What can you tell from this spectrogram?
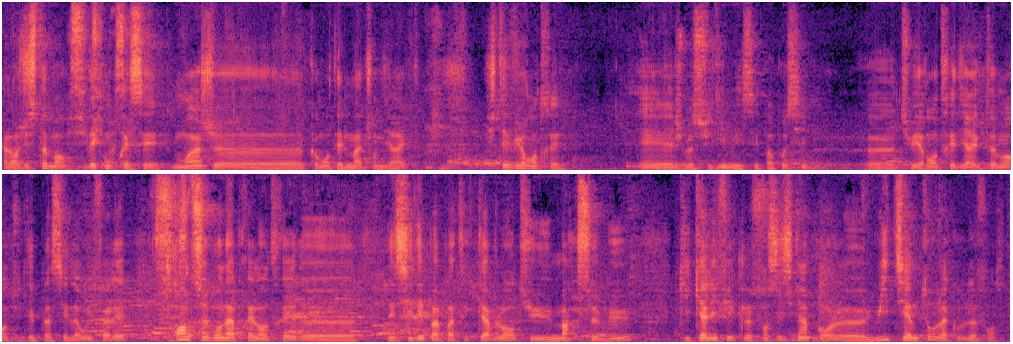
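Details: Adult male speaker; Normal speech.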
